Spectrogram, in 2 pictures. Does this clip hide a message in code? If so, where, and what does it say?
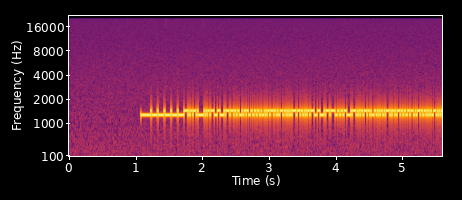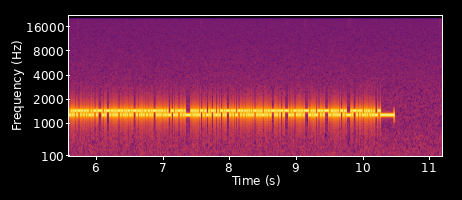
Yes: RTTY (75 baud, 170 Hz shift) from 1.1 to 10.5 s, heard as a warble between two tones, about 1360 Hz centre. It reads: SOME CLIPS ARE SOMETIMES USED IN RAYS LATER SERIES, RACHAEL RAYS TASTY TRAVELS.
